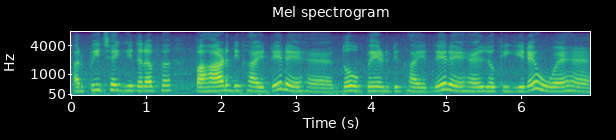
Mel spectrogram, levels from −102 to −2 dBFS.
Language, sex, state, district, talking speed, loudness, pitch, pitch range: Hindi, female, Haryana, Jhajjar, 165 wpm, -19 LUFS, 205 Hz, 195-225 Hz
